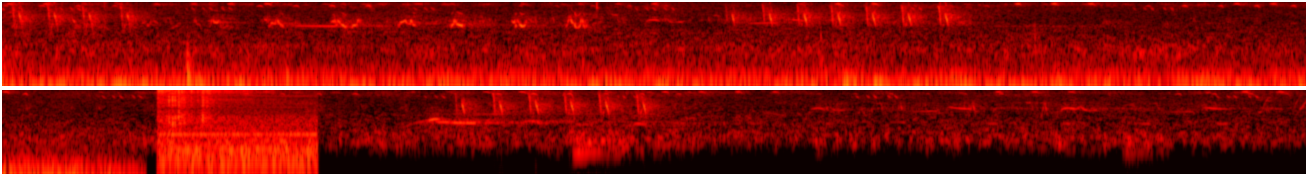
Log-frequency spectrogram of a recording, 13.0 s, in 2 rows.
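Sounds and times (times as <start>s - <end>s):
small birds singing and chirping: 0.0s - 7.7s.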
